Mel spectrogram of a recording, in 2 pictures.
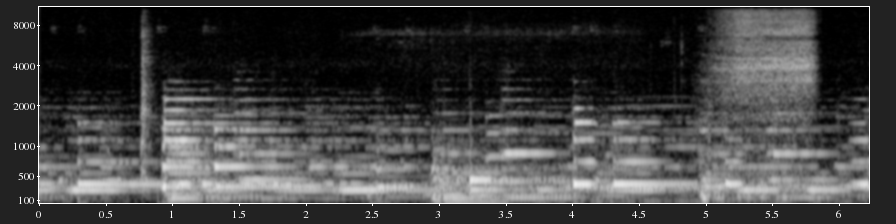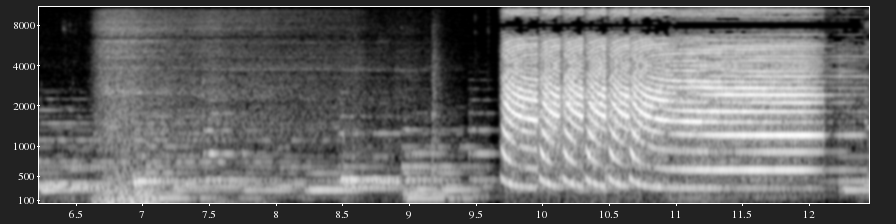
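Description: A loud rap track plays steadily with a heavy low beat and layered synth tones, then a bright, blaring air-horn-style blast with falling pitch sweeps takes over near the end.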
